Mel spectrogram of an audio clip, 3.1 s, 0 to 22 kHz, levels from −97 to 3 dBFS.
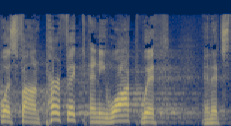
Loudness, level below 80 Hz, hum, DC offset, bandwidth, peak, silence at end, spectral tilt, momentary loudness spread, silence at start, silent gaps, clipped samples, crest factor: -23 LUFS; -64 dBFS; none; under 0.1%; 13.5 kHz; -6 dBFS; 0 s; -3 dB/octave; 15 LU; 0 s; none; under 0.1%; 18 dB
